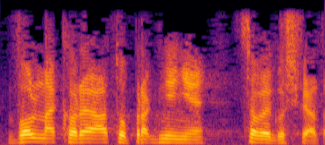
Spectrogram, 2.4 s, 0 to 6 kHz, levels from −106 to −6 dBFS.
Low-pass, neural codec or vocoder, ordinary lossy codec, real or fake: 5.4 kHz; none; none; real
